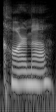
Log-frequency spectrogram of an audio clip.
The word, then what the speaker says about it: korma: We make korma, am I saying that right? Mm-hmm.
